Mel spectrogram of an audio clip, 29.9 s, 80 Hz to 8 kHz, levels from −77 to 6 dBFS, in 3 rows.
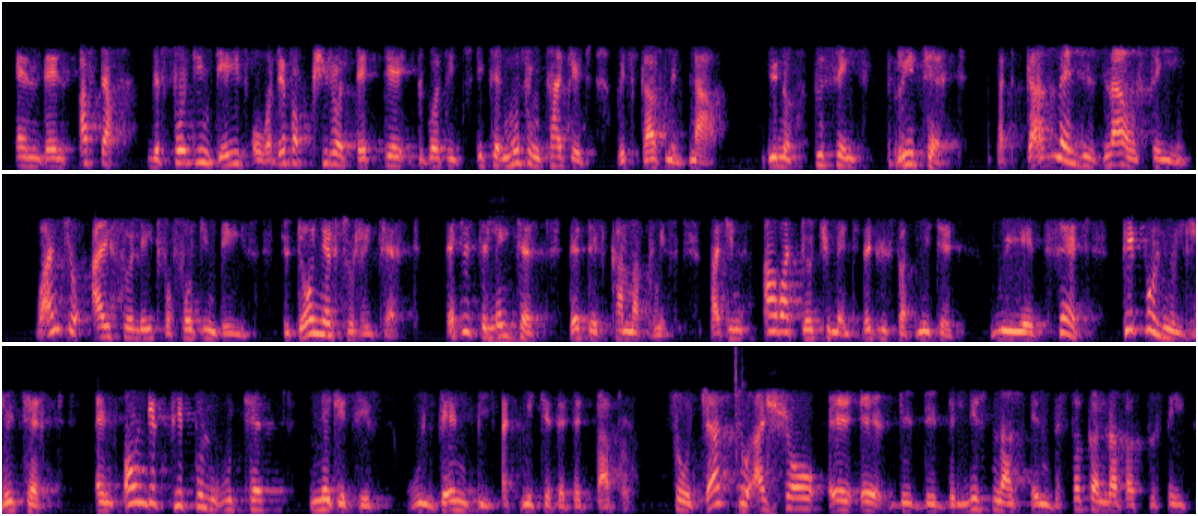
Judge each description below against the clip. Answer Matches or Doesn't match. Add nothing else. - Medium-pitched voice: Matches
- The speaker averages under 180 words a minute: Doesn't match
